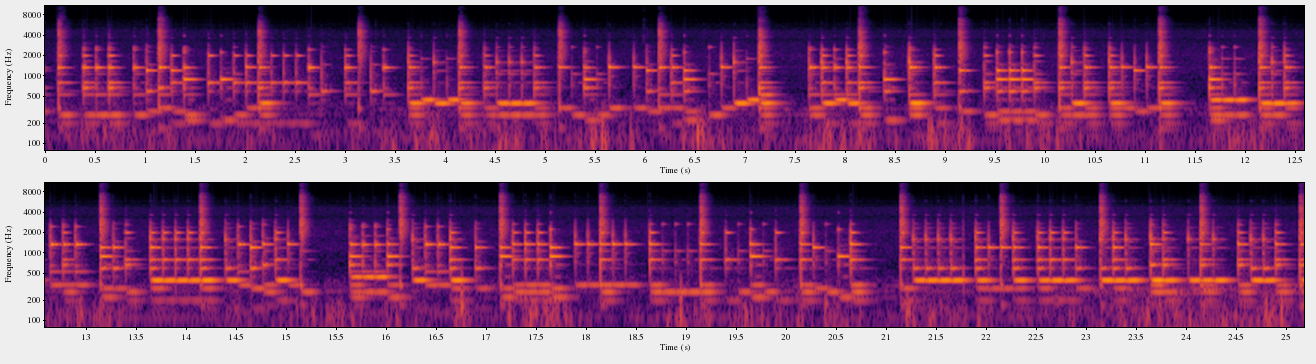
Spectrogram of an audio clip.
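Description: Synthesized tune built in Chrome Music Lab, a busy looping melody of bright electronic tones over a steady pulse of sharp clicks, playing continuously and loud with no talking.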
